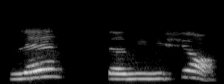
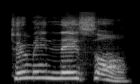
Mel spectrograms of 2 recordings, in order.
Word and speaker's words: terminaisons: Les terminations. Terminaison. See, we have an AI followed by the SON.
